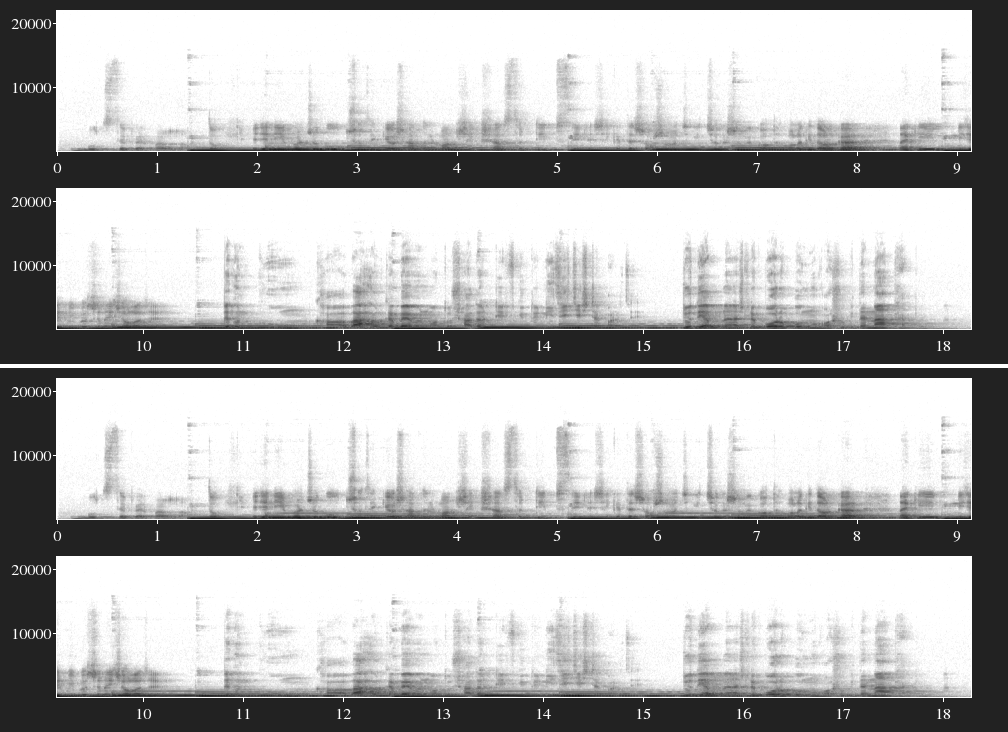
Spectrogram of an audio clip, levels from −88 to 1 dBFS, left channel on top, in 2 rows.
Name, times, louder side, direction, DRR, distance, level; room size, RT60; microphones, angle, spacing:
voice 1, 0.1-1.6 2.0-10.2 15.5-16.0, equal, 20° right, 6 dB, 0.6 m, -28 dB
sound 1, 1.3-16.9, right 1 dB, 5° left, 1.1 m, -21 dB
voice 2, 10.8-14.8 15.4-17.6, left 2 dB, 35° left, 4 dB, 0.8 m, -28 dB
8.7 x 4.0 x 5.3 m, 1.2 s
head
